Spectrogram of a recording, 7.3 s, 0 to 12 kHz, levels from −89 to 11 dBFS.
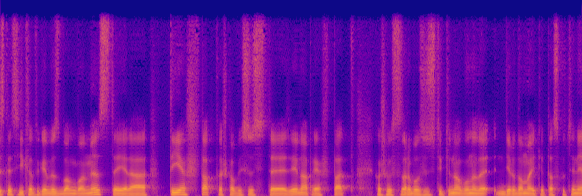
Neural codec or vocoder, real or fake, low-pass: codec, 24 kHz, 0.9 kbps, WavTokenizer, large speech release; fake; 10.8 kHz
